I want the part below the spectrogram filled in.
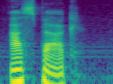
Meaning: Asperg (a town in Baden-Württemberg, Germany)
- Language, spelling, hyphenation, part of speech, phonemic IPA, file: German, Asperg, As‧perg, proper noun, /ˈaspɛʁk/, Asperg.ogg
